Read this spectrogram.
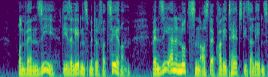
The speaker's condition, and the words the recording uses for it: None; typical speech.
